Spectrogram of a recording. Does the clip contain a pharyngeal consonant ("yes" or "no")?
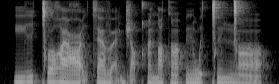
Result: yes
